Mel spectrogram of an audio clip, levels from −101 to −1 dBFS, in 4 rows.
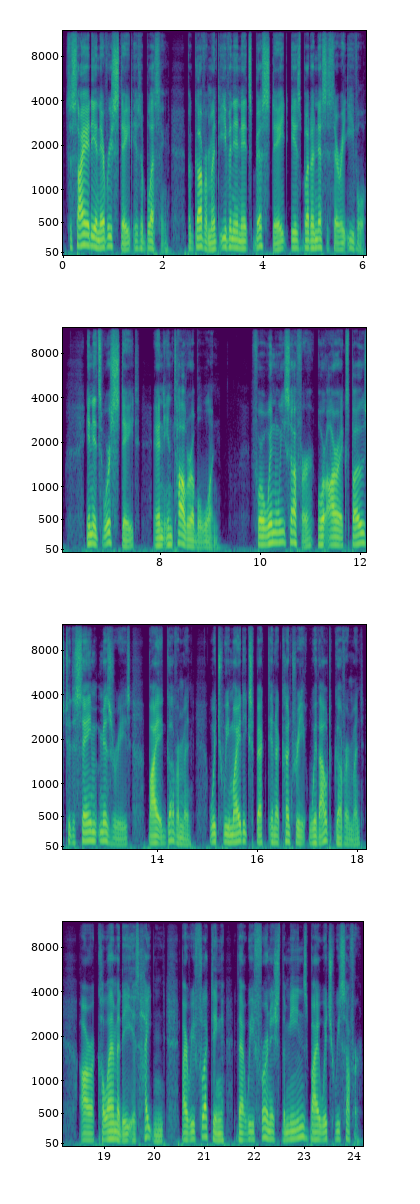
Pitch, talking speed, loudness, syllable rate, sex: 105 Hz, 160 wpm, -22 LUFS, 5.1 syllables/s, male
